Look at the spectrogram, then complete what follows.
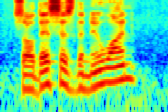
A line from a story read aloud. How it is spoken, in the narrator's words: someone said in a low robotic monotone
